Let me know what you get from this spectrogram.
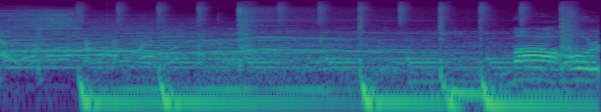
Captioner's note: cheering fades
